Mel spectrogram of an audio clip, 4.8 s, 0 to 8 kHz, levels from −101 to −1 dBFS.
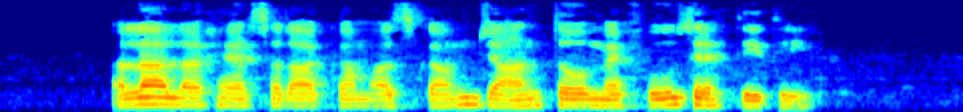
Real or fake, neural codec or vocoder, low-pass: real; none; 7.2 kHz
